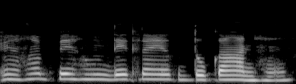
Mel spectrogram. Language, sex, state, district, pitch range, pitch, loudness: Hindi, female, Bihar, Sitamarhi, 215-235 Hz, 230 Hz, -19 LUFS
